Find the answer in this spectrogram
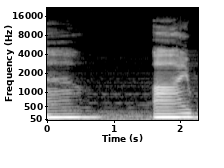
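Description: A man's slow, low, monotone voice drawing out words in the measured style of a hypnosis induction, in two stretches: one fading out just under a second in, the next beginning near the end.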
